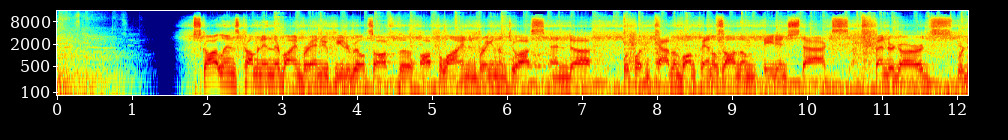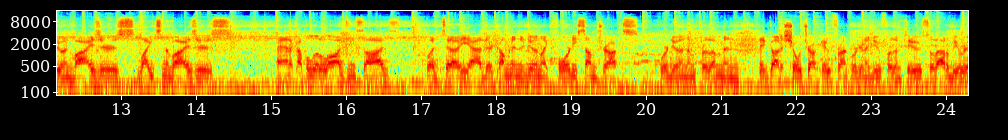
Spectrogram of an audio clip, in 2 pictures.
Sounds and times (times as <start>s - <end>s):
Music: 1.7s - 24.2s
Speech: 1.8s - 14.4s, 15.1s - 24.2s.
